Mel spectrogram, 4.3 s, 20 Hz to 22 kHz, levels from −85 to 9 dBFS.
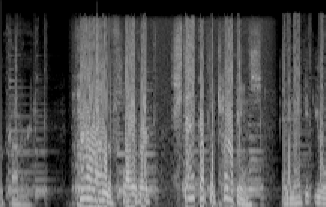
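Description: Integer overflow runs through the whole recording. The loudest peaks are pushed about 8 dB past full scale, and rather than being limited they wrap around to the opposite sign. Roughly one or two percent of samples are affected, and each one jumps across the entire range, producing harsh, sharp cracks on loud moments that are far more abrupt than ordinary clipping. From 0.89 s to 3.69 s the audio shows digital radio blending to analogue. Over a cross-fade of about 135 ms the receiver falls back to the station's FM broadcast, then returns to digital at the end. During the FM stretch, hiss rises to roughly 25 dB below the signal, and the level shifts by about 5 dB.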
